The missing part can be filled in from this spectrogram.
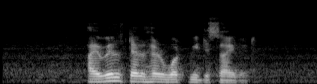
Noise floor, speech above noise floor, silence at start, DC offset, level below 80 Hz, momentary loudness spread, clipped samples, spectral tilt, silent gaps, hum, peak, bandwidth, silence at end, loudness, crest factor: -52 dBFS; 34 dB; 0.9 s; under 0.1%; -58 dBFS; 12 LU; under 0.1%; -7.5 dB/octave; none; none; -4 dBFS; 7.6 kHz; 0.7 s; -18 LUFS; 16 dB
